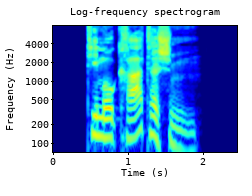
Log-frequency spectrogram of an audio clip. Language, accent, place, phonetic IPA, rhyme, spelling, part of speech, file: German, Germany, Berlin, [ˌtimoˈkʁatɪʃm̩], -atɪʃm̩, timokratischem, adjective, De-timokratischem.ogg
- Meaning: strong dative masculine/neuter singular of timokratisch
